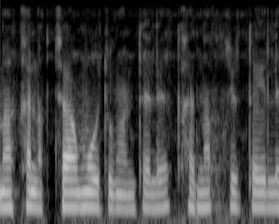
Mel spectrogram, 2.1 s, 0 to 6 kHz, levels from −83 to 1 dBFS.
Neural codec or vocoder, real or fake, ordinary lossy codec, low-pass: codec, 16 kHz, 4 kbps, X-Codec, WavLM features, trained on Multilingual LibriSpeech; fake; Opus, 64 kbps; 5.4 kHz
